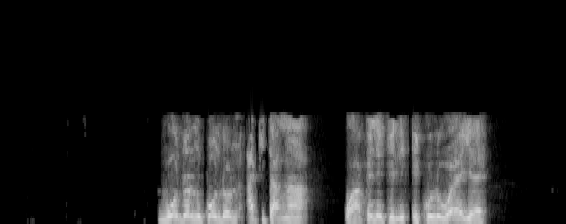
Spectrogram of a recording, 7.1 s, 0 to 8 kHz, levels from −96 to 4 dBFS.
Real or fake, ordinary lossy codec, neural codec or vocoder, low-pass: real; AAC, 16 kbps; none; 7.2 kHz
